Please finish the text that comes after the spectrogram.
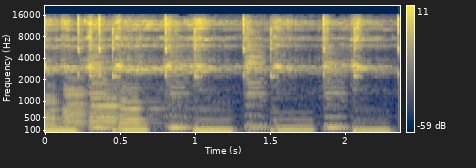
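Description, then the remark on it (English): Christmas bells jingle in a bright, steady rhythm, shaking on each beat over a bouncy instrumental tune with a thumping bass line. No one speaks. “And so it begins. So it begins. The Christmas bells.”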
